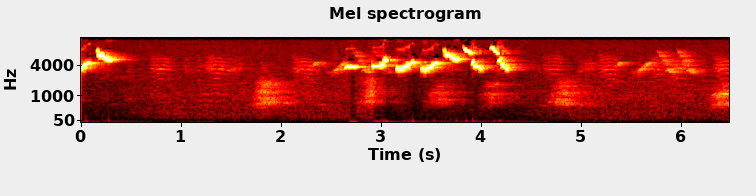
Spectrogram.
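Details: Yellow-bellied seedeater (coleiro baiano) singing very fast: a brief opening note, then a dense run of high, looping chirps for about one and a half seconds, with soft lower background sounds before and after.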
